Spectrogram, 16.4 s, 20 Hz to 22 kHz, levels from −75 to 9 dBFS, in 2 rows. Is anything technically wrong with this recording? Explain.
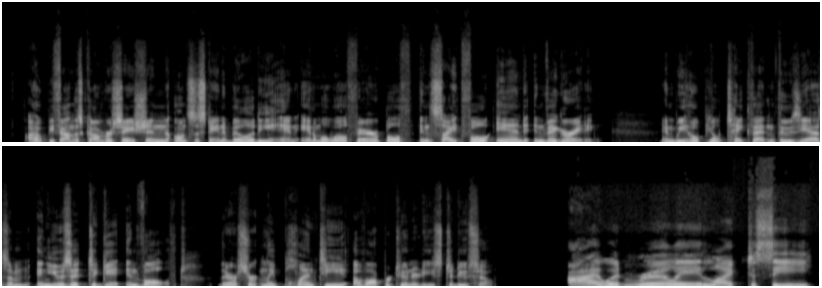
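No, nothing in this speech recording stood out as a technical problem on listening.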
